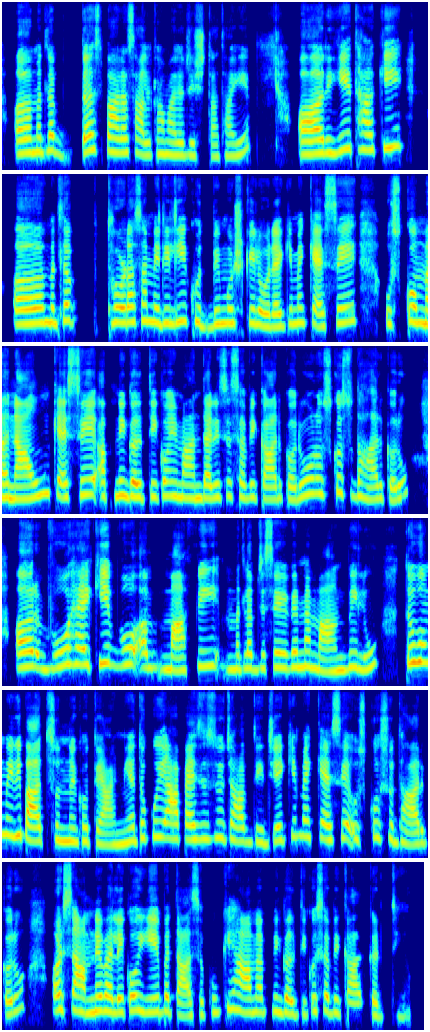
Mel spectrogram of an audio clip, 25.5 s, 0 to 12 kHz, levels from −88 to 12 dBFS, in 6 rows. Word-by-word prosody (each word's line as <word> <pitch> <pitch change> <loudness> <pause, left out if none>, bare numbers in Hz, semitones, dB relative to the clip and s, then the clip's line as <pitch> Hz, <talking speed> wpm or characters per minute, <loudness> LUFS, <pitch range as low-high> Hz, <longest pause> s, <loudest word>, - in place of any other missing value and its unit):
अ, 250 +2 +4
मतलब 270 -4 -2 0.2
10-12 275 -3 +2
साल 235 -4 -3
का 235 +2 -8
हमारा 225 -2 -3
रिश्ता 195 -2 -7
था 205 - -7
ये। 230 +8 -7 0.5
और 235 +2 +5
ये 275 +6 +1
था 305 -1 +2
कि 340 +4 +1 0.4
अ, 270 +2 +5
मतलब 320 +3 0 0.4
थोड़ा-सा 300 +2 +3
मेरे 285 -2 +1
लिए 305 +3 +1
ख़ुद 260 -9 -4
भी 265 - -1
मुश्किल 280 -1 -1
हो 235 - +3
रहा 220 - +4
है 225 - +4
कि 270 - -7
मैं 285 +1 -2
कैसे 255 +6 +3 0.4
उसको 300 +3 0
मनाऊँ, 240 +2 +3
कैसे 285 +3 +2
अपनी 265 0 0
गलती 250 0 +3
को 275 +2 -2
ईमानदारी 235 -2 0
से 265 - -7
स्वीकार 235 -3 -2
करूँ 230 +7 -2
और 305 - -1
उसको 310 +2 -3
सुधार 245 -6 -4
करूँ। 235 +8 -3 0.4
और 290 -1 +5
वो 290 +6 0
है 325 0 +6
कि 350 +2 +4
वो 325 +2 -1 0.2
अब 270 0 -9 0.2
माफ़ी 295 +7 +1
मतलब 250 +1 -3
जैसे 270 +2 0
अगर 285 +2 0
मैं 290 +1 0
माँग 220 +1 +1
भी 280 0 -1
लूँ, 255 +6 -4 0.3
तो 355 +1 +4
वो 375 - +5
मेरी 345 -2 +2
बात 250 -2 +6
सुनने 245 -2 -1
को 250 +1 -4
तैयार 195 -3 -3
नहीं 210 +4 -3
है। - - 0
तो 300 - -4
कोई 320 +2 -3
आप 285 0 -1
ऐसे 275 +1 +1
सुझाव 275 -4 -2
दीजिए 235 +2 -2
कि 330 +5 -8
मैं 325 -1 -1
कैसे 280 +1 +1
उसको 310 +4 -7
सुधार 215 -5 -1
करूँ 280 +9 -3 0.3
और 295 +2 +4
सामने 280 -2 +4
वाले 265 -2 +3
को 290 +2 +1
ये 270 -1 +2
बता 245 -7 -1
सकूँ 225 +4 -9
कि 320 - -4
हाँ, 265 -4 +4
मैं 260 - -1
अपनी 275 +1 -7
गलती 235 -3 -1
को 280 - -7
स्वीकार 250 -7 -3
करती 205 -1 -7
हूँ। 185 - -22
265 Hz, 215 wpm, -24 LUFS, 235-290 Hz, 0.5 s, है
